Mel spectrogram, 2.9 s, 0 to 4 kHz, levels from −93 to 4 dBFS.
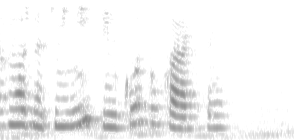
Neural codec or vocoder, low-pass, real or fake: codec, 32 kHz, 1.9 kbps, SNAC; 3.6 kHz; fake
